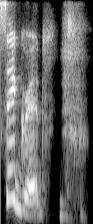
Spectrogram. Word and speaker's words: Sigrid: oh that's just oh it's very basic it's sigrid oh yeah yeah yeah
